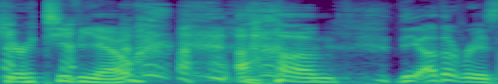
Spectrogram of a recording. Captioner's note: laughing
